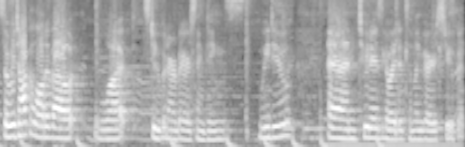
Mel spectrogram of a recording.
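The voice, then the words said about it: Hoarse, partly lost voice. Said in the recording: “I'm losing my voice a little bit”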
